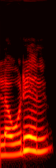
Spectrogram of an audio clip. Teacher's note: se conforma la mezcla entre la vocal abierta y la vocal cerrada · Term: diptongos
